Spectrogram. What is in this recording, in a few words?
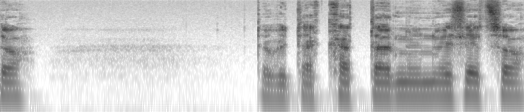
"cadarn", Welsh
